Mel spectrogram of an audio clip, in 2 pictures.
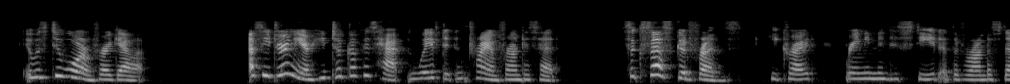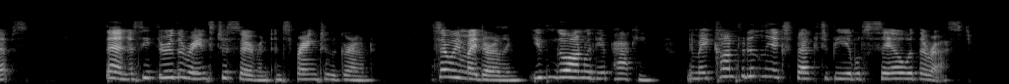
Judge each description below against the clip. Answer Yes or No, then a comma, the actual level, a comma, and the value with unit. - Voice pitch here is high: Yes, very high, 260 Hz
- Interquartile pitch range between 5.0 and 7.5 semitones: Yes, wide, 5.6 semitones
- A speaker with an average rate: No, fast, 215 wpm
